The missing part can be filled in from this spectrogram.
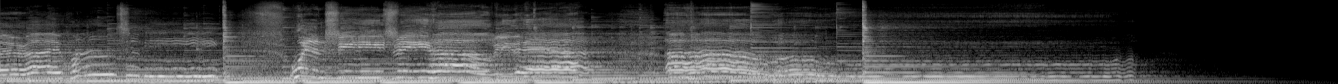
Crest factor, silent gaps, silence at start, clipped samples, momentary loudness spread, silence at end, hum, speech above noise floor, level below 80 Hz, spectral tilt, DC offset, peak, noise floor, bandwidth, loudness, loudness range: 14 dB; none; 0 s; under 0.1%; 11 LU; 1.9 s; none; 54 dB; -34 dBFS; -5.5 dB/octave; under 0.1%; -2 dBFS; -67 dBFS; over 20 kHz; -14 LUFS; 9 LU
